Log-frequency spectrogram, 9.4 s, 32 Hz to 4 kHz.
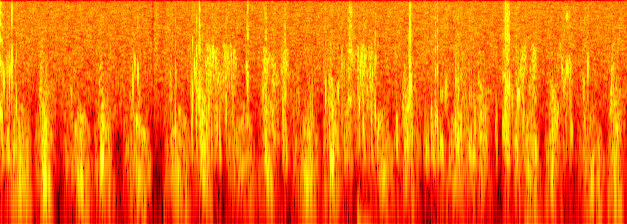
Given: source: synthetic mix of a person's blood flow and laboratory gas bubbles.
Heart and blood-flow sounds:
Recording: Doppler ultrasound of blood flow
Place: precordium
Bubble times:
0.00-0.30 s: bubbles
1.97-2.13 s: bubbles
2.60-2.68 s: bubbles
2.84-3.56 s: bubbles
3.68-3.77 s: bubbles
3.95-4.38 s: bubbles
4.60-4.73 s: bubbles
4.85-5.02 s: bubbles
5.06-5.69 s: bubbles
5.92-6.01 s: bubbles
6.11-6.73 s: bubbles
6.80-7.18 s: bubbles
7.25-7.29 s: bubbles
7.43-7.48 s: bubbles
7.53-8.11 s: bubbles
8.33-8.61 s: bubbles
8.80-8.87 s: bubbles
From the record:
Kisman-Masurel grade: 232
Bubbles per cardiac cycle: several, 3 to 8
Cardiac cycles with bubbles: 50 to 99%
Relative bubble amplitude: moderate (0.250 to 0.450)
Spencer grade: 3 (all of the cardiac periods contain showers or single bubble signals, but not dominating or overriding the cardiac motion signals)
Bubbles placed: anywhere in the cardiac cycle

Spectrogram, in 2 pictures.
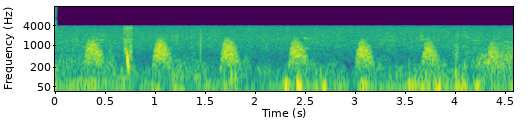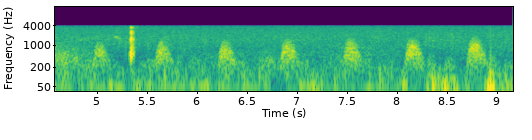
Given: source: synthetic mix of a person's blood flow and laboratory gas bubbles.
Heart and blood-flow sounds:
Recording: Doppler ultrasound of blood flow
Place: subclavian vein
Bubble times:
0.68-0.77 s: bubbles
5.31-5.40 s: bubbles
From the record:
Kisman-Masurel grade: 123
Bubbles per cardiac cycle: 1 to 2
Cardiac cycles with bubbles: 10 to 50%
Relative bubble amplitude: loud (0.450 to 0.775)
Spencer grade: 2 (many but less than half of the cardiac periods contain bubble signals, singularly or in groups)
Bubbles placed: anywhere in the cardiac cycle

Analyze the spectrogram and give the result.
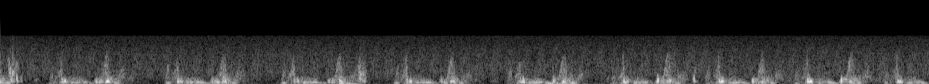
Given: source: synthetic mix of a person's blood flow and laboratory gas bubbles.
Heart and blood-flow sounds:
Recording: Doppler ultrasound of blood flow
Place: precordium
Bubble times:
0.06-0.23 s: bubbles
3.56-3.67 s: bubbles
6.67-6.76 s: bubbles
6.91-7.00 s: bubbles
From the record:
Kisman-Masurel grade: 122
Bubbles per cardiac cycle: 1 to 2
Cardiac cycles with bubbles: 10 to 50%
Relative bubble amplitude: moderate (0.250 to 0.450)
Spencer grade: 2 (many but less than half of the cardiac periods contain bubble signals, singularly or in groups)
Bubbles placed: only in the low amplitude regions of the cardiac cycle

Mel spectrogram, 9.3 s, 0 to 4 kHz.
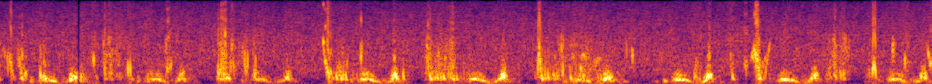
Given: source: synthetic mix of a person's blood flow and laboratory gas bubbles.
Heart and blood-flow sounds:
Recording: Doppler ultrasound of blood flow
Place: precordium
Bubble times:
0.00-0.31 s: bubbles
0.39-0.52 s: bubbles
0.92-1.36 s: bubbles
1.66-1.75 s: bubbles
2.17-2.60 s: bubbles
3.23-3.72 s: bubbles
4.01-4.09 s: bubbles
4.25-4.75 s: bubbles
5.36-6.07 s: bubbles
6.25-6.38 s: bubbles
6.94-7.04 s: bubbles
7.28-7.40 s: bubbles
7.45-7.73 s: bubbles
8.26-8.53 s: bubbles
8.67-8.81 s: bubbles
8.92-9.00 s: bubbles
9.03-9.11 s: bubbles
9.26-9.33 s: bubbles
From the record:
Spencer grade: 3 (all of the cardiac periods contain showers or single bubble signals, but not dominating or overriding the cardiac motion signals)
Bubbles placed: only in the low amplitude regions of the cardiac cycle

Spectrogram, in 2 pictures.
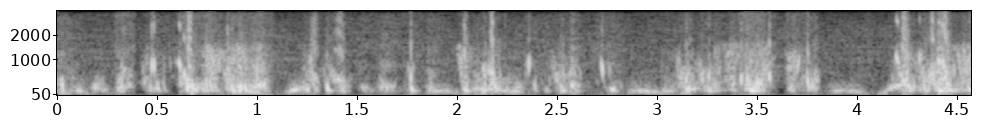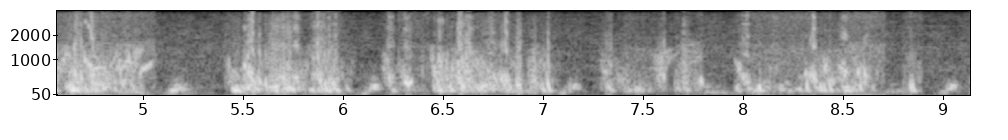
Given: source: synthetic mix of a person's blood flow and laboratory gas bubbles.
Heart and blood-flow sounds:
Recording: Doppler ultrasound of blood flow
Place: precordium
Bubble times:
0.00-0.15 s: bubbles
0.28-1.08 s: bubbles
1.22-1.48 s: bubbles
1.50-1.92 s: bubbles
1.97-2.83 s: bubbles
3.01-3.60 s: bubbles
3.63-3.83 s: bubbles
4.16-5.07 s: bubbles
5.40-6.07 s: bubbles
6.19-7.08 s: bubbles
7.26-7.84 s: bubbles
7.95-8.71 s: bubbles
8.79-8.89 s: bubbles
9.12-9.14 s: bubbles
From the record:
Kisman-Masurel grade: 444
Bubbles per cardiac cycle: continuous sound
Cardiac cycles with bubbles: 100%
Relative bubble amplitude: maximal (0.775 to 0.999)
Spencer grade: 4 (maximum detectable bubble signal sounding continuously throughout systole and diastole of every cardiac period, and overriding the amplitude of the normal cardiac signals)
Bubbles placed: only in the low amplitude regions of the cardiac cycle

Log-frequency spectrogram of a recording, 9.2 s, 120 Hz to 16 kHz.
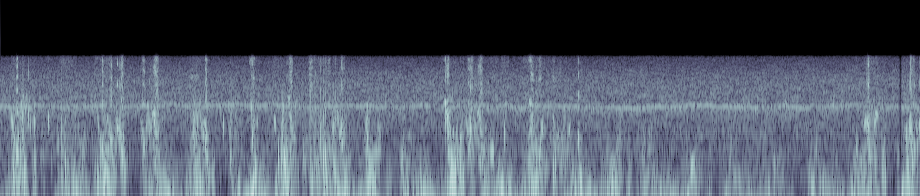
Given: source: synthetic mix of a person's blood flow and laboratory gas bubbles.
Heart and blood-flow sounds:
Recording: Doppler ultrasound of blood flow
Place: precordium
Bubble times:
0.08-0.53 s: bubbles
0.57-0.90 s: bubbles
0.93-1.30 s: bubbles
1.40-1.70 s: bubbles
1.88-2.37 s: bubbles
2.49-2.62 s: bubbles
2.71-3.52 s: bubbles
4.42-5.09 s: bubbles
5.22-5.63 s: bubbles
5.75-5.87 s: bubbles
8.55-8.89 s: bubbles
9.02-9.21 s: bubbles
From the record:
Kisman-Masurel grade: 333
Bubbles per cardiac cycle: rolling drumbeat, 9 or more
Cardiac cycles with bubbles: 50 to 99%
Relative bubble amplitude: loud (0.450 to 0.775)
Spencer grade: 3 (all of the cardiac periods contain showers or single bubble signals, but not dominating or overriding the cardiac motion signals)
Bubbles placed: anywhere in the cardiac cycle

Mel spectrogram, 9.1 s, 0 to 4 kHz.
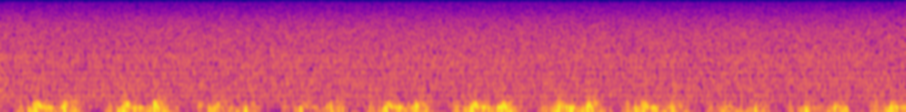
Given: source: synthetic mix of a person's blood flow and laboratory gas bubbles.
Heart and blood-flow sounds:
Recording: Doppler ultrasound of blood flow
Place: precordium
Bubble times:
0.00-0.07 s: bubbles
From the record:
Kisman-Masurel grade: 112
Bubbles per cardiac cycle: 1 to 2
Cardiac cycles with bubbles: 1 to 10%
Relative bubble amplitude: moderate (0.250 to 0.450)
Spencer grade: 1 (occasional bubble signal discernible with the cardiac motion signal, with majority of cardiac periods free of bubbles)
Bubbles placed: anywhere in the cardiac cycle

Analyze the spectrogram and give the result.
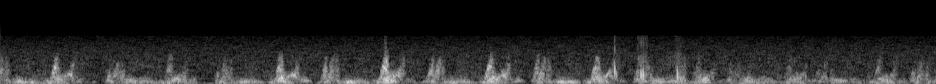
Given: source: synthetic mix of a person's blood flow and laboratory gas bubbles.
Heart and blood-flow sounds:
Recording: Doppler ultrasound of blood flow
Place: precordium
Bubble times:
6.12-6.21 s: bubbles
6.37-6.47 s: bubbles
6.75-6.87 s: bubbles
From the record:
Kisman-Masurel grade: 213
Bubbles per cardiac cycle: several, 3 to 8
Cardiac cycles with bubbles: 1 to 10%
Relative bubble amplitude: loud (0.450 to 0.775)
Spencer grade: 1 (occasional bubble signal discernible with the cardiac motion signal, with majority of cardiac periods free of bubbles)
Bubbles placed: only in the low amplitude regions of the cardiac cycle

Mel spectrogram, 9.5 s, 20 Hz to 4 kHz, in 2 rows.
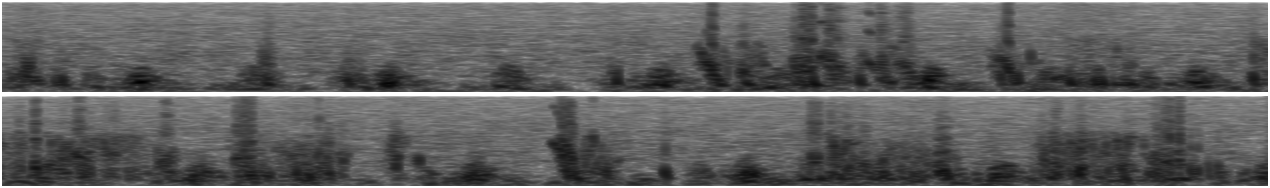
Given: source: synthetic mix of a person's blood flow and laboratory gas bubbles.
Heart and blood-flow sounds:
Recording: Doppler ultrasound of blood flow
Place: precordium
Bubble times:
0.04-0.28 s: bubbles
0.95-1.03 s: bubbles
1.27-1.38 s: bubbles
2.26-2.35 s: bubbles
2.58-2.88 s: bubbles
2.93-3.45 s: bubbles
3.69-3.90 s: bubbles
3.96-4.27 s: bubbles
4.67-5.41 s: bubbles
5.58-6.05 s: bubbles
6.18-6.34 s: bubbles
6.78-7.08 s: bubbles
7.20-7.28 s: bubbles
7.71-8.34 s: bubbles
8.59-9.34 s: bubbles
From the record:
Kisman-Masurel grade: 232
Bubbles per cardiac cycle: several, 3 to 8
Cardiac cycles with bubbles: 50 to 99%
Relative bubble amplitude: moderate (0.250 to 0.450)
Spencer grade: 3 (all of the cardiac periods contain showers or single bubble signals, but not dominating or overriding the cardiac motion signals)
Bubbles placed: only in the low amplitude regions of the cardiac cycle

